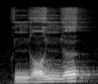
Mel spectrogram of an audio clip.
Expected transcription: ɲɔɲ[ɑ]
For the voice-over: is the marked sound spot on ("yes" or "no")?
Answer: no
